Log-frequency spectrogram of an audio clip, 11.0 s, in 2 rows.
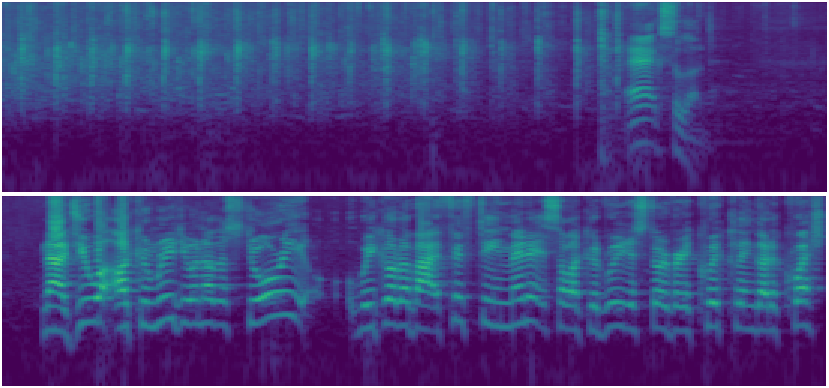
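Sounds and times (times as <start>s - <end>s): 
children clapping: 0.0s - 4.2s
speech: 4.2s - 4.8s, 5.8s - 10.9s.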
